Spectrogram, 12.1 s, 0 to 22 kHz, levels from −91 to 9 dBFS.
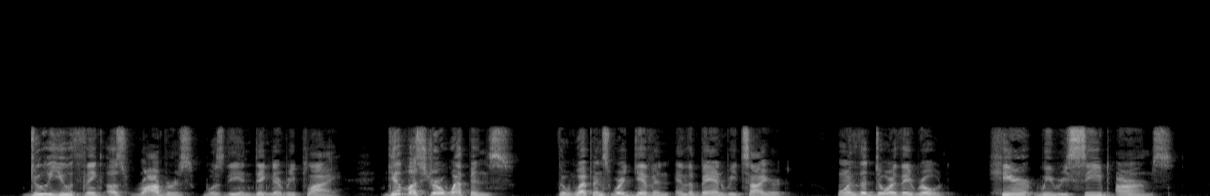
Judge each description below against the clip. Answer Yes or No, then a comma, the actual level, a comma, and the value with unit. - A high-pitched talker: No, medium, 150 Hz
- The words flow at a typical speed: Yes, average, 150 wpm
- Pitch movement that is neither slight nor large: No, wide, 7.4 semitones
